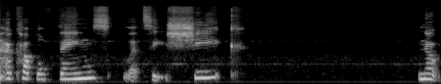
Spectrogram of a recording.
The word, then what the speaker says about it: chic: No, usually C H I C is just pronounced chic. I don't think they usually say chick because there would be a K at the end, but anyway.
